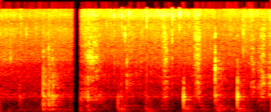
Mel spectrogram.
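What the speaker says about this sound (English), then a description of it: "And then you stir." Chopped garlic frying in a pan for an omena dish, stirred with a utensil that scrapes in a regular rhythm of distinct strokes over a continuous close sizzle.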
